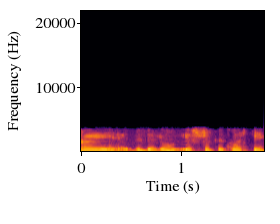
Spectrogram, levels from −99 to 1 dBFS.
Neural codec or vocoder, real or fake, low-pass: codec, 16 kHz in and 24 kHz out, 2.2 kbps, FireRedTTS-2 codec; fake; 3.6 kHz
